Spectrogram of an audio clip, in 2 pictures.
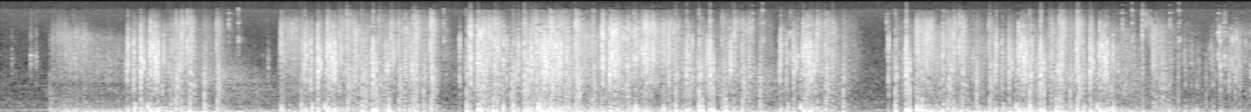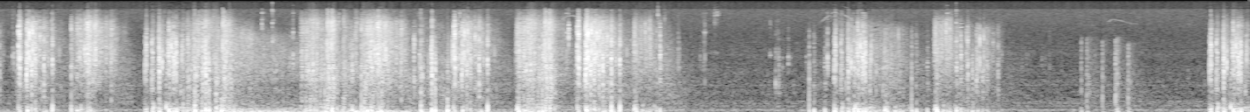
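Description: Musket volleys and artillery fire from a Civil War battle in the Grand Tactician strategy game, sounding as repeated bursts of crackling gunfire and booms that come in dense waves with short lulls between them.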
